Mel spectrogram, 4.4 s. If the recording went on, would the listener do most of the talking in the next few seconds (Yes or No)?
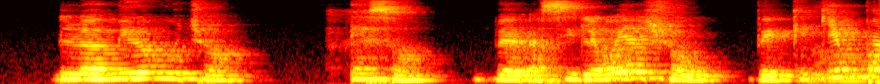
No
